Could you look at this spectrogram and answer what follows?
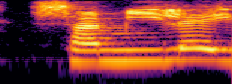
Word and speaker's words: Yamile: So Yamile is an Arabic name pronounced with an Argentine accent. We say the Y like an SH.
